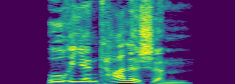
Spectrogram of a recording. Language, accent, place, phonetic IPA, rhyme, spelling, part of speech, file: German, Germany, Berlin, [oʁiɛnˈtaːlɪʃm̩], -aːlɪʃm̩, orientalischem, adjective, De-orientalischem.ogg
- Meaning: strong dative masculine/neuter singular of orientalisch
